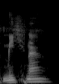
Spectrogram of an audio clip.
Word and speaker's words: Mihnea: My name is Michna. That's very hard to pronounce.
